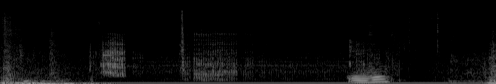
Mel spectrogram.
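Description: Electronic menu sounds beep and click.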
